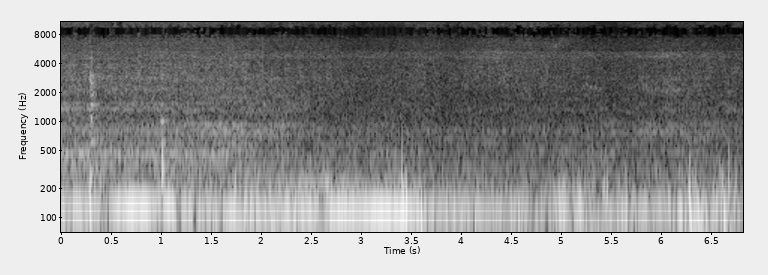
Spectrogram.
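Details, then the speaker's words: Early-2000s Chevy Silverado with a no crank, no start, started by bridging the starter with a metal rod at the passenger-side wheel well: steady low engine rumble, even idle with no knocks or misses, running smoothly. "there we go it's all started thanks to this thing always keep a little M rod in your car"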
